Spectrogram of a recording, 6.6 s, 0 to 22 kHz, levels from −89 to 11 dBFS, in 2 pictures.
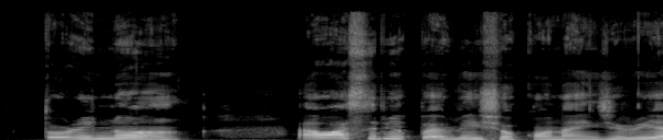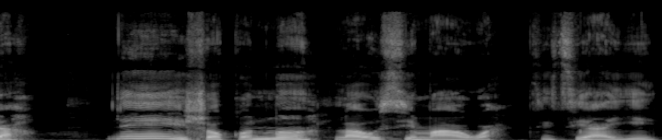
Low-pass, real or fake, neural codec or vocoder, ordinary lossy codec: none; real; none; none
